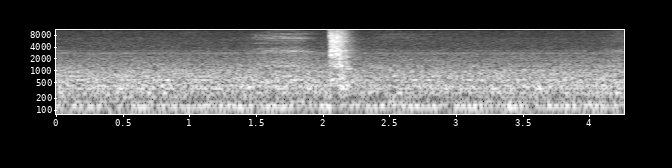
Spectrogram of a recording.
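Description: Fingers rubbing residue off a metal pen part: a single short, scraping hiss about two seconds in, over a steady low room hum.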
